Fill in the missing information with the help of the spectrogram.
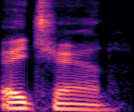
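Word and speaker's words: Achane: Achan. It is Achan. Yeah, it's Achan. Oh, I thought he said it was something different. That's good. Well, I think Travis Etienne said his last name is pronounced Achan too.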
